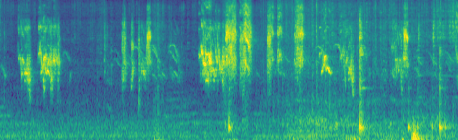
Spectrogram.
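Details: Budgerigars, a breeding pair from a colony, give rapid, buzzy, high chirps and warbled chatter in irregular bursts, with occasional low knocks.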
